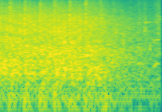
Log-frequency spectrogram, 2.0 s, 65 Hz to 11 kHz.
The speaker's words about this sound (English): gunmen entered the building, shooting AK-47s, going floor to floor, killing people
